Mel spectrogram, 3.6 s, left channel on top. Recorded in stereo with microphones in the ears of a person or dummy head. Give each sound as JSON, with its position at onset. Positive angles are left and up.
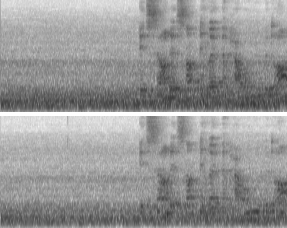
{"t": 1.7, "sound": "a man speaking", "side_deg": 10, "distance_m": 1.8}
